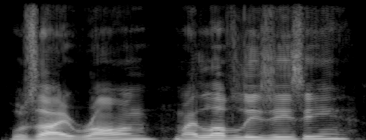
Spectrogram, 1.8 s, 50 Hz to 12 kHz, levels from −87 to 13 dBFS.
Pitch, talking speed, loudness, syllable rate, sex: 150 Hz, 195 wpm, -18 LUFS, 5.5 syllables/s, male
